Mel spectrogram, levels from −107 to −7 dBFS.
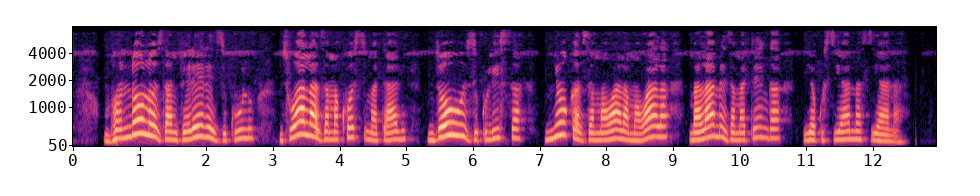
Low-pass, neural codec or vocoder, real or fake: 7.2 kHz; none; real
